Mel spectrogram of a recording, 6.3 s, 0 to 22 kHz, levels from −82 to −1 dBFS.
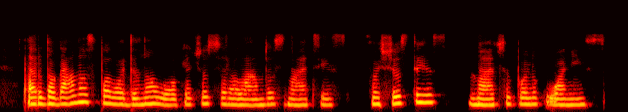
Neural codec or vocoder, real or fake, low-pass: codec, 16 kHz, 2 kbps, FreqCodec, smaller model; fake; 7.2 kHz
